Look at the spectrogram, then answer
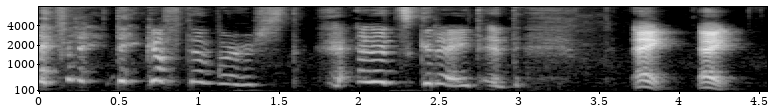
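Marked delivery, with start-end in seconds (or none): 0.0-2.8 very high-pitched, giggling, laughing through words. Commenting on america to listeners, laughing while talking. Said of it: "I'm sorry for laughing".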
